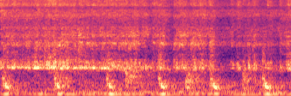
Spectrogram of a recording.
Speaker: That hissing sound is what creates that thick, bubbly texture.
